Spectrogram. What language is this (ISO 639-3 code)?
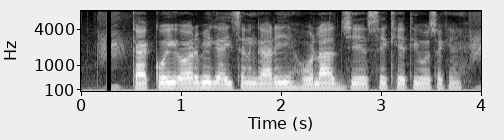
mag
